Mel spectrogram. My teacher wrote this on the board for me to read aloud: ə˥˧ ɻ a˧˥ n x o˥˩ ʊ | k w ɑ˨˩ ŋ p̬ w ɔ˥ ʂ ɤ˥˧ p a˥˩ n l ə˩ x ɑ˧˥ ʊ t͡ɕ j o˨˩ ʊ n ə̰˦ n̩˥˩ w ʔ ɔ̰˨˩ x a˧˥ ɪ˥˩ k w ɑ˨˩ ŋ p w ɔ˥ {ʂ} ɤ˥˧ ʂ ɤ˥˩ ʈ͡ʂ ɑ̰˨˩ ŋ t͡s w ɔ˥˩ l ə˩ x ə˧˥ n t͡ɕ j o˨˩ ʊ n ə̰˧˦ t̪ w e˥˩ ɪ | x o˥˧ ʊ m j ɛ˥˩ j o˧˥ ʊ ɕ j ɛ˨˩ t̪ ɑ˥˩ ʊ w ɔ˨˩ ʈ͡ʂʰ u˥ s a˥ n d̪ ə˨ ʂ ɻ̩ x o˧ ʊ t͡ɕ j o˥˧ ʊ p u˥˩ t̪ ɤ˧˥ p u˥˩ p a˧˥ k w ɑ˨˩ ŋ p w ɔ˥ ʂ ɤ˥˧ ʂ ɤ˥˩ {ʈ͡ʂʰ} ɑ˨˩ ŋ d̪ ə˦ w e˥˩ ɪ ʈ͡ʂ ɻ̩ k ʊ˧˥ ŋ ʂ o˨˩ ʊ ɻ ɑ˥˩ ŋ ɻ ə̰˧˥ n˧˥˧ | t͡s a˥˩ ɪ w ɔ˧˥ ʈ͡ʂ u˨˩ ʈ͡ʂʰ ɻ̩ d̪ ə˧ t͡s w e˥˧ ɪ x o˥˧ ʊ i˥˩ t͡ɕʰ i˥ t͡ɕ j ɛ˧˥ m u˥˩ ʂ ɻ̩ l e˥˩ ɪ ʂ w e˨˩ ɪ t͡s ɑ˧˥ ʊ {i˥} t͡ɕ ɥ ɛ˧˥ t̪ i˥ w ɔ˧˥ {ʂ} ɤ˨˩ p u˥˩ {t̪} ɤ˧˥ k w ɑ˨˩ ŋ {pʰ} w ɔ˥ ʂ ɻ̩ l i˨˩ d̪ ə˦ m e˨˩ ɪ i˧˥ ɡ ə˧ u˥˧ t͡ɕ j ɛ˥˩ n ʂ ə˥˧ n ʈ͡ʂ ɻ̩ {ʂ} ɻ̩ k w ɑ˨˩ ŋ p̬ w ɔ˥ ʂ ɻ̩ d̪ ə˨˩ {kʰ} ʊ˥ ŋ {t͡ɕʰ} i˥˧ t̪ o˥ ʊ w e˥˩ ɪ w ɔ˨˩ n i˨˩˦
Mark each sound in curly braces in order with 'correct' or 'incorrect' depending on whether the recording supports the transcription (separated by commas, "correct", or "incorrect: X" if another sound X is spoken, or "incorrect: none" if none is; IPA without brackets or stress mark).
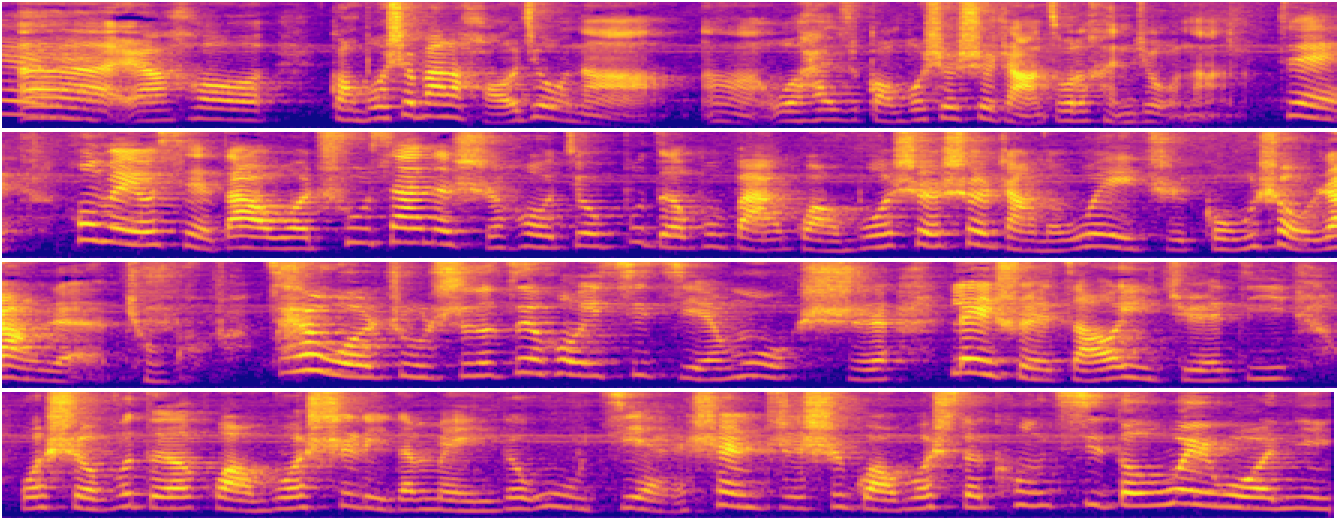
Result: correct, incorrect: ʈ͡ʂ, incorrect: i˨˩, correct, correct, incorrect: p, correct, correct, correct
